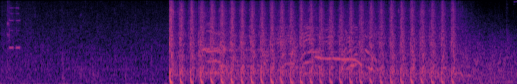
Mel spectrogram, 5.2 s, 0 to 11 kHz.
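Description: An automatic weapon in the Battlefield 4 video game fires one sustained burst of about three seconds, rapid and evenly spaced. The shots are loud and close, and they cut off abruptly.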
